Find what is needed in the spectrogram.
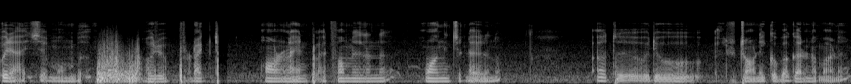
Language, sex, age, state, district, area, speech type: Malayalam, male, 18-30, Kerala, Palakkad, urban, spontaneous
